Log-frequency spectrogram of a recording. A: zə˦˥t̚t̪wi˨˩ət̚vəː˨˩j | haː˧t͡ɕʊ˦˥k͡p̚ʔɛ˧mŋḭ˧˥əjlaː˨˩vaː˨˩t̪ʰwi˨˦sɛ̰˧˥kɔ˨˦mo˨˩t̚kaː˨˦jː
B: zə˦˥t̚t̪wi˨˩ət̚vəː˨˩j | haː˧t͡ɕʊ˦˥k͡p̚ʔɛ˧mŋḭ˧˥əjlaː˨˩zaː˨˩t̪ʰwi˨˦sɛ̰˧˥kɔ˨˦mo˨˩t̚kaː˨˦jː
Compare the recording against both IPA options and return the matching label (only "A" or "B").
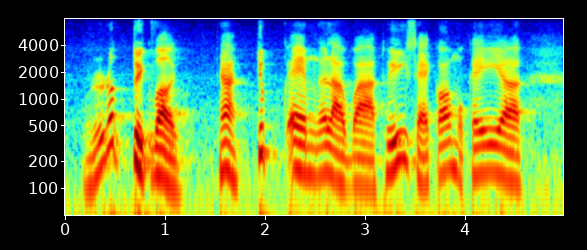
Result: A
